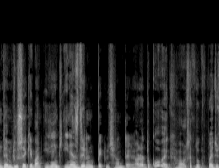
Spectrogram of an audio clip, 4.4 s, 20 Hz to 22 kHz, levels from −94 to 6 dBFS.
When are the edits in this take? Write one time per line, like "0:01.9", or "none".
0:02.7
